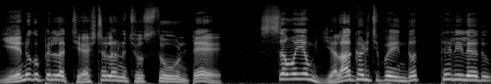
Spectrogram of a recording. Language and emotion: Telugu, happy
